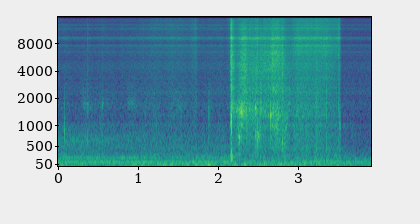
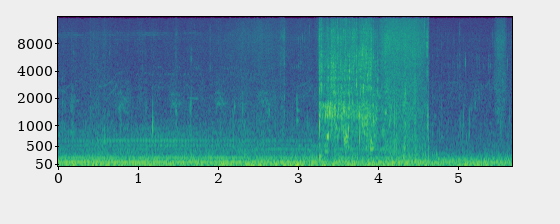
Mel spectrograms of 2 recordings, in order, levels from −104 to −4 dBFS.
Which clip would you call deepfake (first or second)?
first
